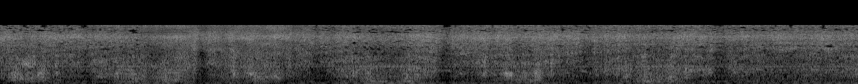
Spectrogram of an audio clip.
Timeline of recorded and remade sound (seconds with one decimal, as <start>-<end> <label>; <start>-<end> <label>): 0.0-1.4 recorded; 1.4-3.0 remade; 3.0-8.6 recorded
